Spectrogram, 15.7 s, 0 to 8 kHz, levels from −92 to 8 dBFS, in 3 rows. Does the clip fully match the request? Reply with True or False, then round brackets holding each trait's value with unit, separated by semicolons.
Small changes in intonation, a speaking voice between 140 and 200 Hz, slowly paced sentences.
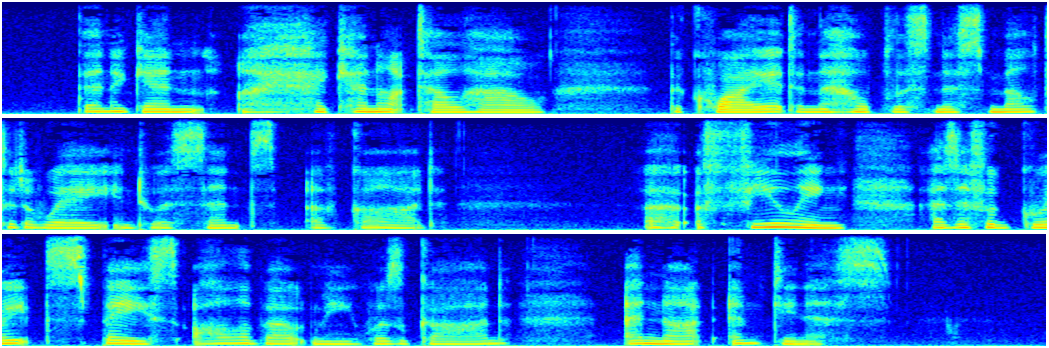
True (2.3 semitones; 190 Hz; 120 wpm)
